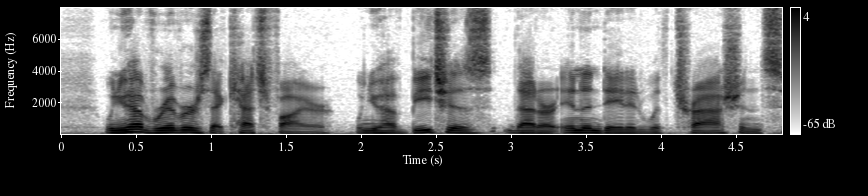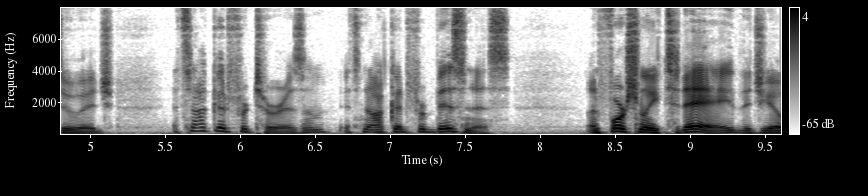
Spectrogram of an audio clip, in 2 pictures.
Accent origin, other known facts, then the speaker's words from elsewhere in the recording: California, United States; I grew up surfing contests in Southern California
